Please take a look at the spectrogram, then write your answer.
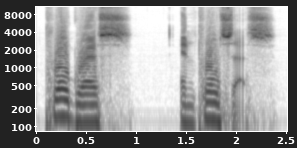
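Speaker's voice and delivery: progress and process both starting "pro"; long-o pronunciation. Shown as a demonstration. Host saying what it should be, long-o progress and process. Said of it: "it should easily be".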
